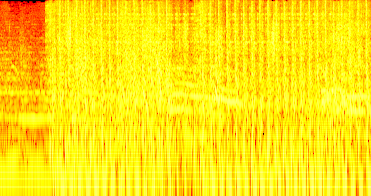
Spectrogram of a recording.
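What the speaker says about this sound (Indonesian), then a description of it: "Wow, senjata laser, senjata mainan guys." A toy laser gun fires a loud, rapid, continuous buzzing burst of electronic shots after a brief tone, repeating evenly for over three seconds with no talking.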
